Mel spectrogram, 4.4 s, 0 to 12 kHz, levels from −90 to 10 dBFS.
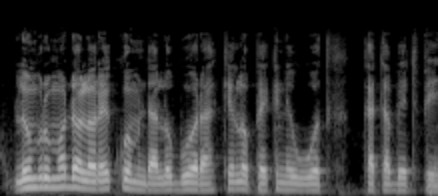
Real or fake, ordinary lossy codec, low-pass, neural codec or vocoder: real; none; 7.2 kHz; none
